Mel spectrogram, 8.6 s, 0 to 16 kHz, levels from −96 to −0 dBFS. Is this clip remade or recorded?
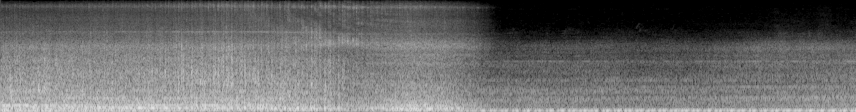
recorded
